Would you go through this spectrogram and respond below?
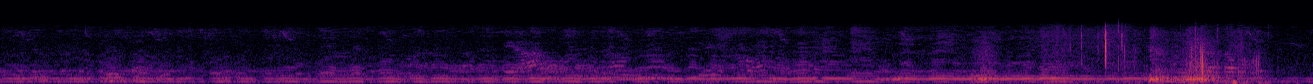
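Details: Violet carpenter bee (Xylocopa violacea), a large black bee, buzzing with a continuous low drone that wavers slightly in pitch and loudness, then grows louder near the end, where a few sharp clicks or knocks break through around eleven to twelve seconds.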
